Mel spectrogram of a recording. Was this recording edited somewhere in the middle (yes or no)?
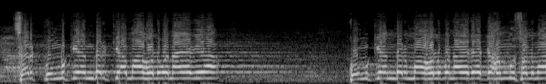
no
